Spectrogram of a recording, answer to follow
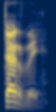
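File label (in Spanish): "tarde", Spanish, male; mekanta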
